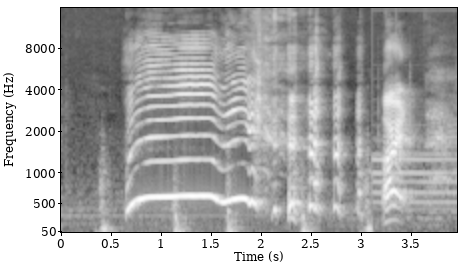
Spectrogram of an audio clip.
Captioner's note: laughs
